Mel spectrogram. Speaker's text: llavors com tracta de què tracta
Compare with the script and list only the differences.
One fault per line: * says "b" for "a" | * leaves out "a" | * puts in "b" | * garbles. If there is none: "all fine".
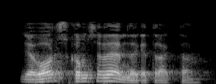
* says "sabem" for "tracta"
